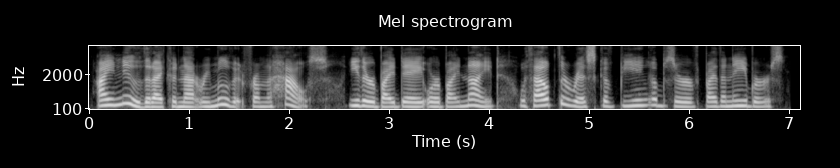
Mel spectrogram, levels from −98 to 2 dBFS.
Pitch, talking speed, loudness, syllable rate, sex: 225 Hz, 220 wpm, -19 LUFS, 5.3 syllables/s, female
